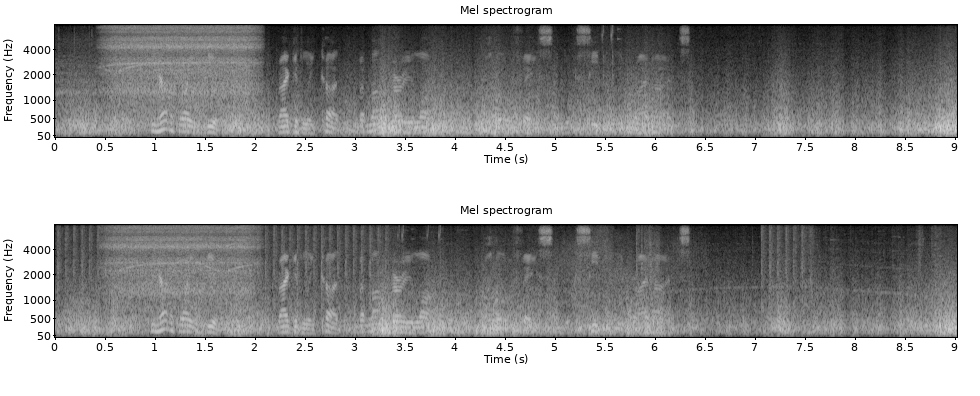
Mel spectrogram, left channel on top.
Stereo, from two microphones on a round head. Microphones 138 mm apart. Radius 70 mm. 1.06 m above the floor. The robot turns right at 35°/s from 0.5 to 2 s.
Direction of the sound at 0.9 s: Straight behind.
